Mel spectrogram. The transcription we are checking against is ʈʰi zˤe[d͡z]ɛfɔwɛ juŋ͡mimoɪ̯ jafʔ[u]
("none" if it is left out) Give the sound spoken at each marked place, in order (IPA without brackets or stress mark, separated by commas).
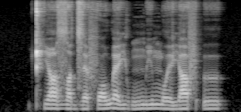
d͡z, ɯ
